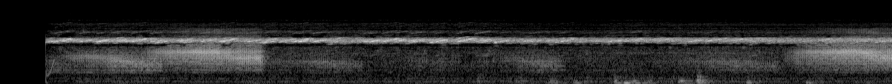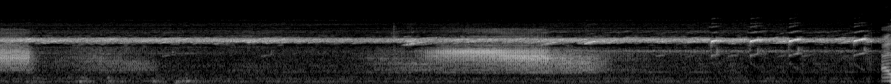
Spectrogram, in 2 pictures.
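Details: Pickerel frog in Ontario, calling March into April; three low, snore-like rasping bursts, each lasting one to two seconds, come roughly every six seconds over a steady, high-pitched continuous trill from other frogs.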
